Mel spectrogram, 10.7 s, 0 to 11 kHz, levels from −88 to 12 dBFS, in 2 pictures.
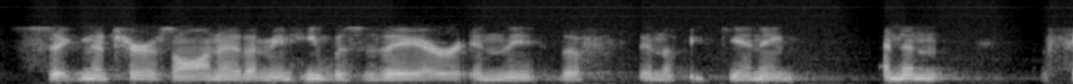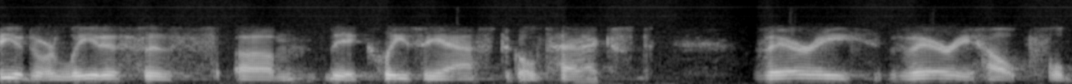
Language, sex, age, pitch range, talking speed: English, male, 40-59, 110-125 Hz, 140 wpm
